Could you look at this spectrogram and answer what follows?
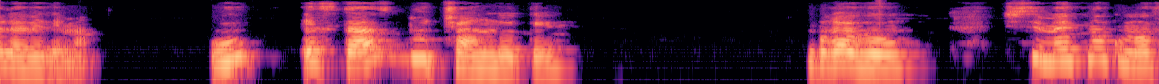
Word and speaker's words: duchándote: colle à la fin, l'accent tonique va se déplacer. Nous allons donc toujours trouver un accent à la troisième syllabe en partant de la fin.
